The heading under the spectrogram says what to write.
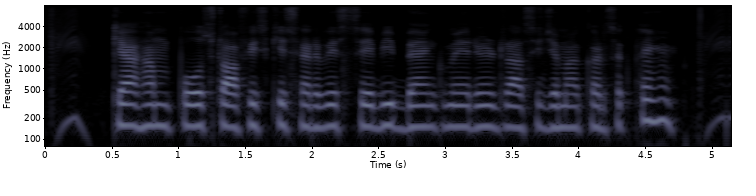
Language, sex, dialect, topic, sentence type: Hindi, male, Garhwali, banking, question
